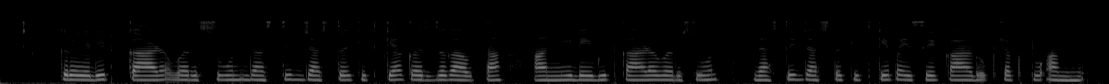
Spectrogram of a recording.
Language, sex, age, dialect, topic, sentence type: Marathi, female, 25-30, Southern Konkan, banking, question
